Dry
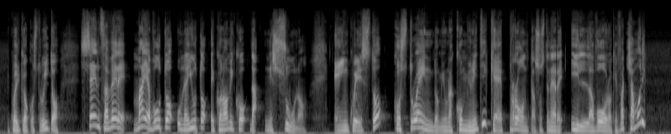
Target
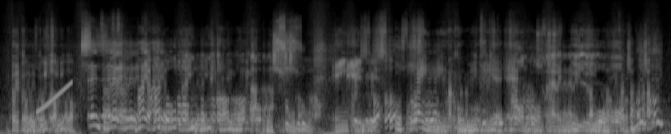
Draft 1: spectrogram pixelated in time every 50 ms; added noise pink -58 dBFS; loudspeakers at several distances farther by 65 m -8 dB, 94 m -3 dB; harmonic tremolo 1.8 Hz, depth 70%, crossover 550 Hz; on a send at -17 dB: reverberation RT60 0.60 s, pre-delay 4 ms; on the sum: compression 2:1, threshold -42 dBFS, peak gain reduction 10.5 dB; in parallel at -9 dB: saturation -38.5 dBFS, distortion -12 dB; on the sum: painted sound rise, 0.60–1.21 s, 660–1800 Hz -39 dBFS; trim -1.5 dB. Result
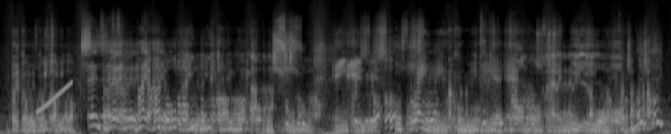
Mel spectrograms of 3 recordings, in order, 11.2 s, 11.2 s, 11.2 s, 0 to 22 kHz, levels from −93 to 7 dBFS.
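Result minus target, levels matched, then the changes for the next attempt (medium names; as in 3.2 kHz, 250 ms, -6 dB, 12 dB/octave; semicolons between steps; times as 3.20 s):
saturation: distortion +15 dB
change: saturation -27.5 dBFS, distortion -26 dB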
